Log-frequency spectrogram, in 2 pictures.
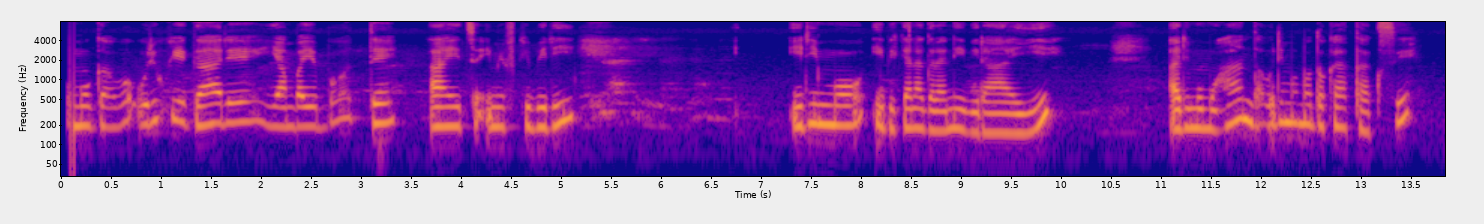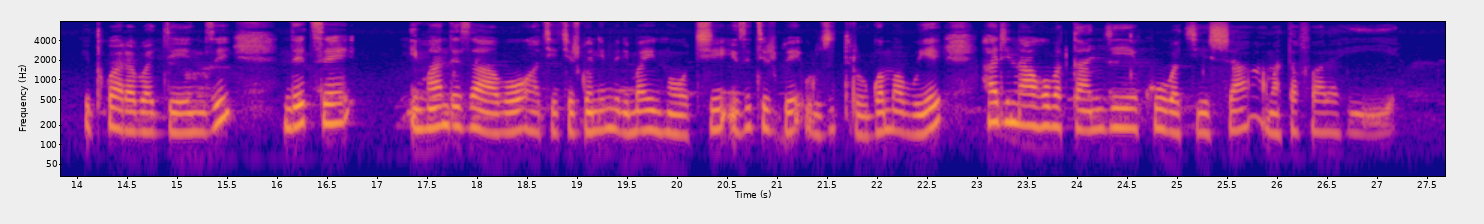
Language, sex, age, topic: Kinyarwanda, female, 18-24, government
